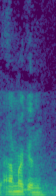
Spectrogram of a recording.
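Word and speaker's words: Amergin: the precuser to merlin was called aver gehen or in english you pronounce it amagan and he says who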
